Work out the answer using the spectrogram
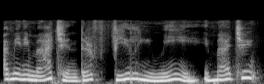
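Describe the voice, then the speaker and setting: A woman's voice: medium pitch, normal speed, warm tone, breathy edge. A woman hosting a podcast, effusive and enthusiastic in casual chat. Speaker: podcast host.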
